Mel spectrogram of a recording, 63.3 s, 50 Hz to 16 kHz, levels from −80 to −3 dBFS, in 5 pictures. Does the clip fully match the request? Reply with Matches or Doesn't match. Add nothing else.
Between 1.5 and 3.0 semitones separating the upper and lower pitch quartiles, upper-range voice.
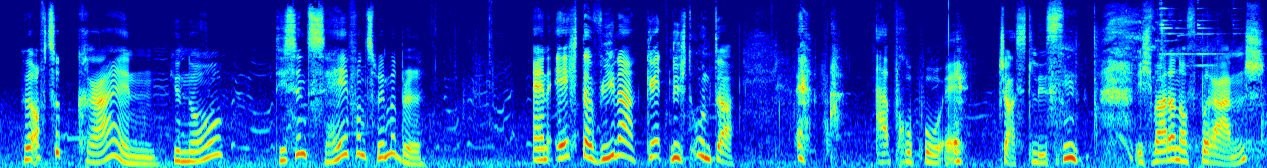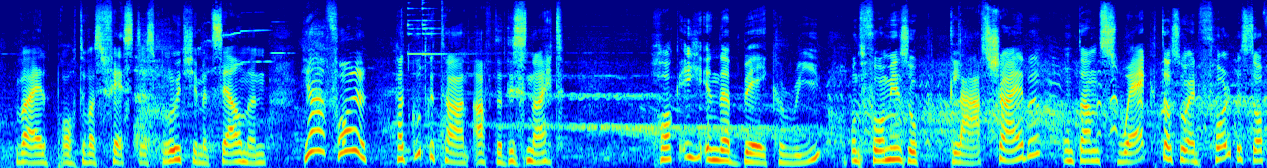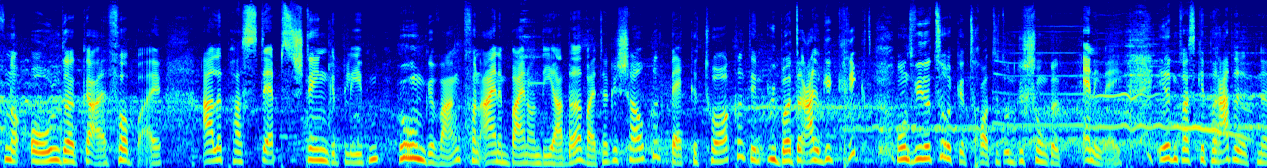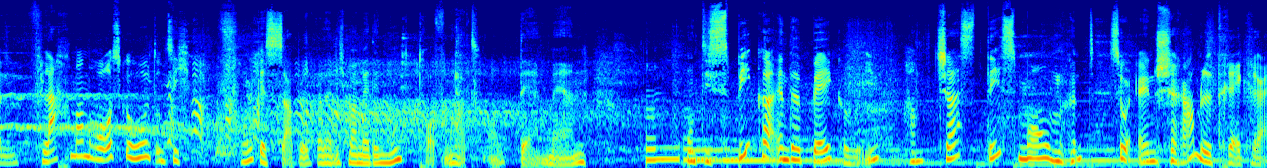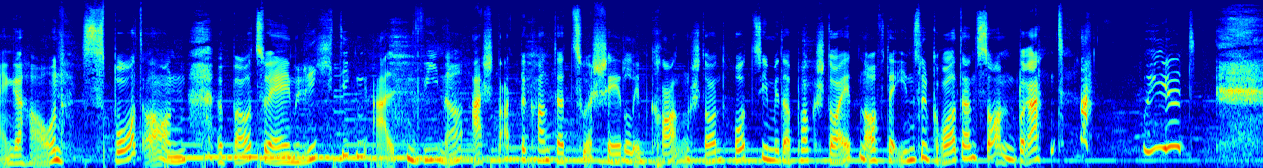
Doesn't match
